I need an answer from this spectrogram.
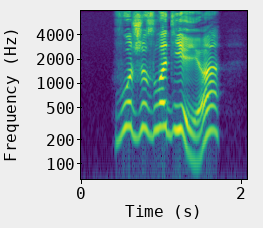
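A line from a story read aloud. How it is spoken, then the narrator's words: Exclaimed. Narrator (Russian): воскликнул Паша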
